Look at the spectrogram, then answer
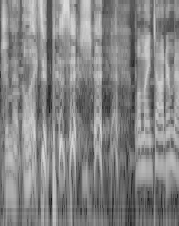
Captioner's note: laughs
